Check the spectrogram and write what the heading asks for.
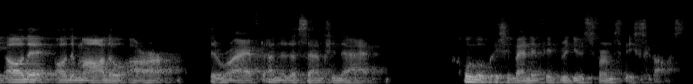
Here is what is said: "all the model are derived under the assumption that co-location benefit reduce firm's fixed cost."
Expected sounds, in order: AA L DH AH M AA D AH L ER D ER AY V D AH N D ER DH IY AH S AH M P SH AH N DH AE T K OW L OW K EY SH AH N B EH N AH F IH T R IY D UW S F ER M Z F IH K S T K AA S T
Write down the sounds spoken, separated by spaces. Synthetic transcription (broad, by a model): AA L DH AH M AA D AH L ER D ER AY V D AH N D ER DH IY AH S AH M P SH AH N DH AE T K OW L OW K EY SH AH N B EH N AH F IH T R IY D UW S F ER M S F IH S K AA S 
